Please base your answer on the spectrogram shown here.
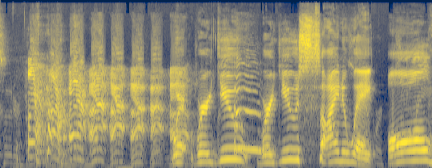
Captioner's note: laughs in the existential threat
